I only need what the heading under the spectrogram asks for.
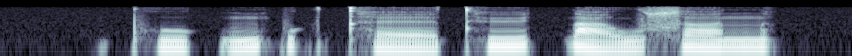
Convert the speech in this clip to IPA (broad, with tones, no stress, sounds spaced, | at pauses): pʰ uː˨ k̚ ɵ˥ n p ʊ˧ k̚ t̪ʰ ɛː˨ t̪ʰ yː˥ t̚ aː˨˥ w s ɐ˥ n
